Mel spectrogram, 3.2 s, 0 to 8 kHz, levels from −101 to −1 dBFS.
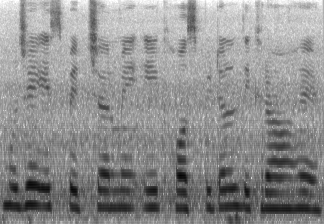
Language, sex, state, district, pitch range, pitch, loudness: Hindi, female, Chhattisgarh, Raipur, 215-235 Hz, 225 Hz, -15 LUFS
